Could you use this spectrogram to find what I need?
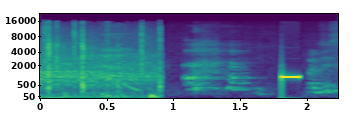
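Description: A teenage girl laughs softly close by.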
